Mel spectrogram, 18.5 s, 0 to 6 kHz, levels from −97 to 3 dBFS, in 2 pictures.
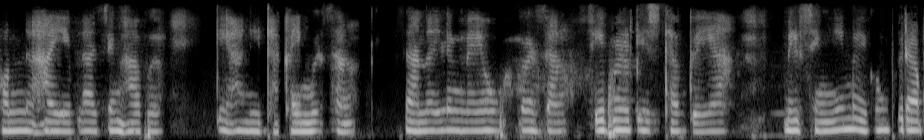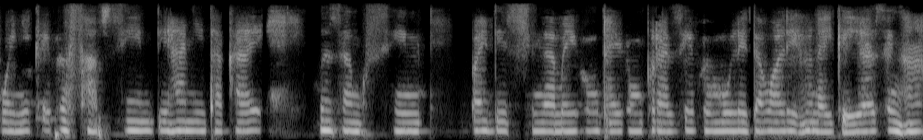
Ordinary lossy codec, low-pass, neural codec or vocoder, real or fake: AAC, 32 kbps; 5.4 kHz; codec, 16 kHz, 2 kbps, X-Codec, HuBERT features, trained on balanced general audio; fake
